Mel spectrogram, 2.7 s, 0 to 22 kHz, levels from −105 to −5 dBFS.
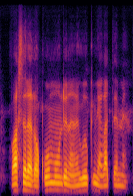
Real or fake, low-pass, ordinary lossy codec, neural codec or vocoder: fake; 19.8 kHz; none; autoencoder, 48 kHz, 32 numbers a frame, DAC-VAE, trained on Japanese speech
